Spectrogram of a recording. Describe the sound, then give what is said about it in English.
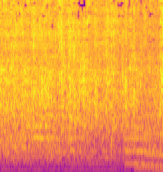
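An audience claps hands together in a dense, continuous wash of applause that stays steady and fairly loud throughout, with low sustained tones entering near the end. “You better clap your hands and mention your name properly.”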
